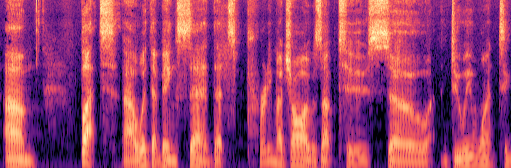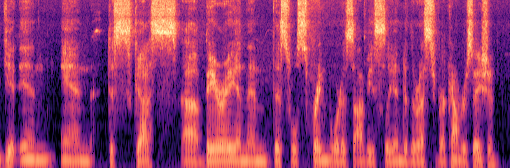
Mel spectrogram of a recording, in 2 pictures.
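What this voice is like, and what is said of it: Raspy voice. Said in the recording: “I'm not feeling well ... My voice is a little raspy.”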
